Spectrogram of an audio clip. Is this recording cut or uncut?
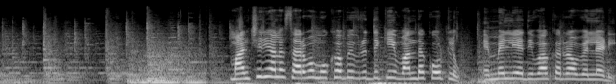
cut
